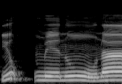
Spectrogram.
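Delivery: usual speaking voice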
